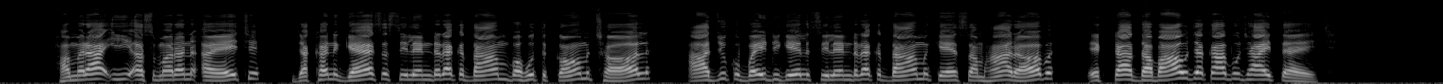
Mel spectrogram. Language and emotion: Maithili, sad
